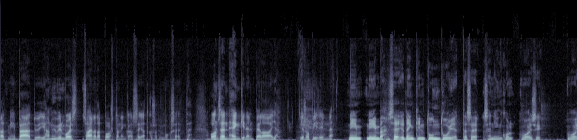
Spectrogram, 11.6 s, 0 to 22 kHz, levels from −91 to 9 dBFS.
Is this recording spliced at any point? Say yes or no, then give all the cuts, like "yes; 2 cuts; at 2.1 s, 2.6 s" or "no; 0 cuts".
no; 0 cuts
